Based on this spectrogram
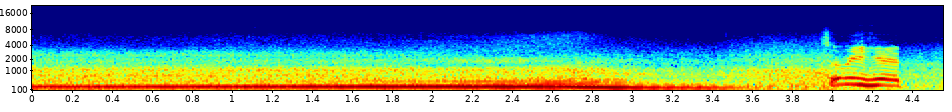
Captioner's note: car engine revs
